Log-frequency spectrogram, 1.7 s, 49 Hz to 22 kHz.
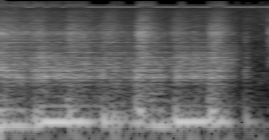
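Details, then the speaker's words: Citronic Pro-1000 amplifier, one channel playing music: heavy, blurred, bass-smeared sound with almost no treble; channel distorts, its peak light stays on with no speaker and goes out when connected, cause unknown. "Okay. So just a distorted channel. Now the peak light goes out when the speaker's attached."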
